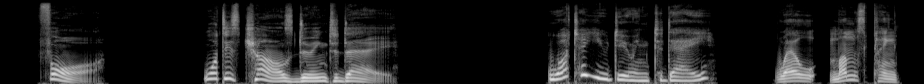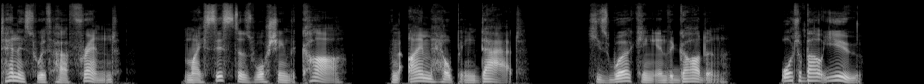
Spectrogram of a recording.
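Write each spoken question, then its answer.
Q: What is Charles doing today?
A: helping Dad in the garden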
